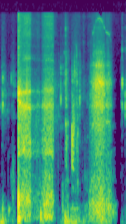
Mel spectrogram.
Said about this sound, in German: Ich schluck zu Ende einen Kuchen runter.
